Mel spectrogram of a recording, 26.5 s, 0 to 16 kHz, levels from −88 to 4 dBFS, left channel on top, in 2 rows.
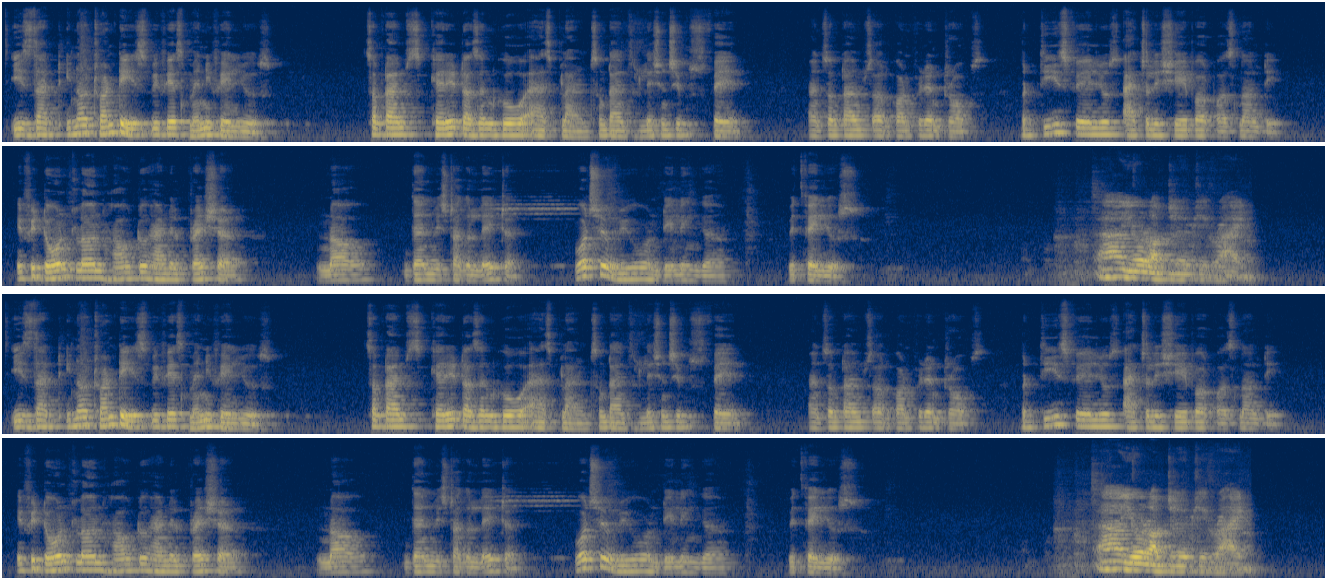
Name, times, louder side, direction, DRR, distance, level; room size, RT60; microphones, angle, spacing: voice 1, 0.0-2.7 3.6-7.5 8.1-9.8 10.2-12.8 13.4-15.7 16.4-16.9 17.2-20.5 21.1-21.8, left 2 dB, 10° left, 0.3 m, -22 dB
voice 2, 23.8-25.7, right 3 dB, 65° right, 0.9 m, -19 dB
3.6 x 3.0 x 4.6 m
head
